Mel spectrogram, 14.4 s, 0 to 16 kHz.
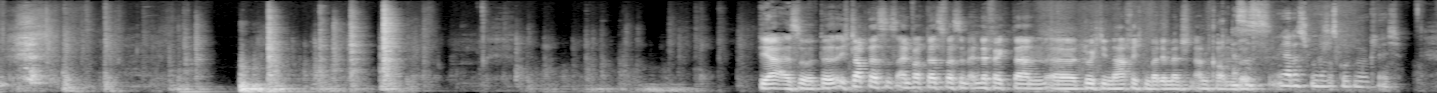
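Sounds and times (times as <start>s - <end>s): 
laughter: 0.0s - 0.6s
door rattling as it settles: 1.7s - 4.2s, 5.4s - 7.1s
door shutting with a heavy thud: 2.4s - 4.1s
speech: 7.6s - 14.2s.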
